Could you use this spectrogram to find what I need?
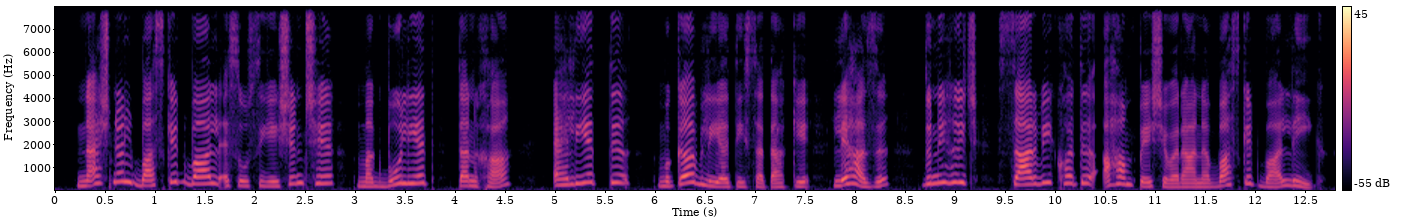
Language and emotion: Kashmiri, neutral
